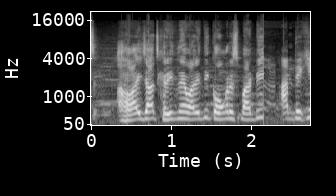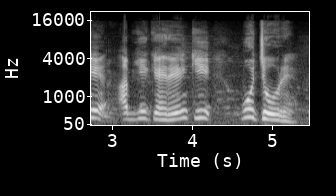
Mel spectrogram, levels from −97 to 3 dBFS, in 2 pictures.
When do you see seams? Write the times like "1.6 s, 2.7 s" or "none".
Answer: 2.2 s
